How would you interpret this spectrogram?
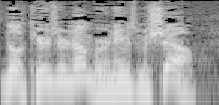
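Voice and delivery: ordinary talk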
